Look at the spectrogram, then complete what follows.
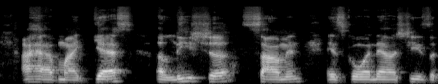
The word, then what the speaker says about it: Samaan: It's Samaan. It's Samaan.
